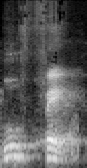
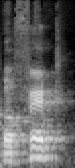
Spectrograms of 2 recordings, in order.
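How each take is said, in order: First: The final T sound is silent. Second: The final T sound is pronounced. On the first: The speaker calls it right. "It is buffet. The last T is silent letter" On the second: The speaker calls it wrong. "It is not buffet"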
